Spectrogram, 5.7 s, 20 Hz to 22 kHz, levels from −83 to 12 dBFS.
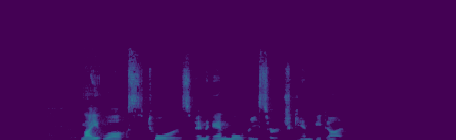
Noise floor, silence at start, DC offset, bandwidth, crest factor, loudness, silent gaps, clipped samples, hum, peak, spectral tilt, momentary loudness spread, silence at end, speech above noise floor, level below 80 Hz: -89 dBFS; 1 s; under 0.1%; 16 kHz; 28 dB; -48 LUFS; none; under 0.1%; none; -24 dBFS; -2 dB/octave; 11 LU; 1.4 s; 40 dB; under -90 dBFS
